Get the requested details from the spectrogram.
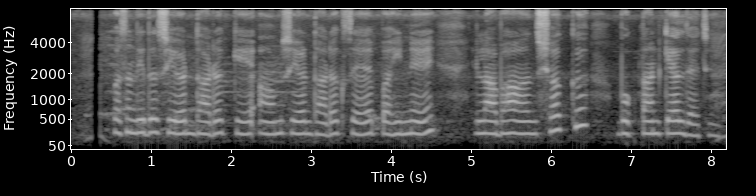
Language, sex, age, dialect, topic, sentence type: Maithili, female, 18-24, Eastern / Thethi, banking, statement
